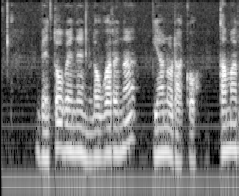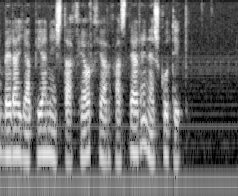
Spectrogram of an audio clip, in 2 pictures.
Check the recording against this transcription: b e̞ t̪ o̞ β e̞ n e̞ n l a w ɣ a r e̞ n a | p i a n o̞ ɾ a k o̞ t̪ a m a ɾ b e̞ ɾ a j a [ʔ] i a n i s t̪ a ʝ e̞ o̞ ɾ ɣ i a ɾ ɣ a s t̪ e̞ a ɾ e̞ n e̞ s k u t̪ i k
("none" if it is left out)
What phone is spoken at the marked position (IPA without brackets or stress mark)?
p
